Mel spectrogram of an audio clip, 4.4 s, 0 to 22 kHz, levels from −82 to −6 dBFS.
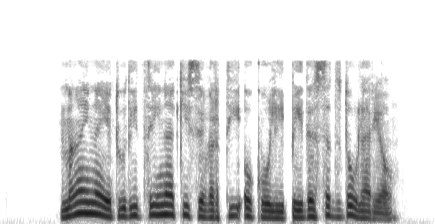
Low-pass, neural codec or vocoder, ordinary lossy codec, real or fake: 7.2 kHz; codec, 16 kHz, 8 kbps, FreqCodec, smaller model; MP3, 48 kbps; fake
